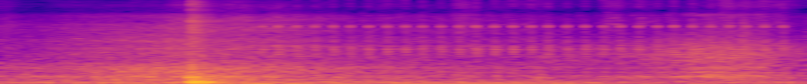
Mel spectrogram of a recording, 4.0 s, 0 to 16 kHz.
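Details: Ford 1.0 EcoBoost idling with light fast metallic ticking over low hum; owner suspects noisy VANOS/cam phaser, unconfirmed.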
